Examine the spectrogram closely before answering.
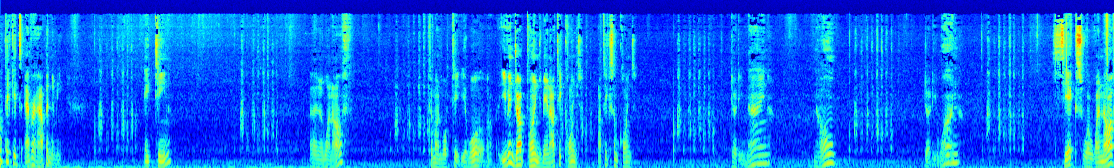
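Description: A man talks calmly and close by, in short bursts.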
